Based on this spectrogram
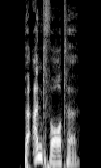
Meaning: inflection of beantworten: 1. first-person singular present 2. first/third-person singular subjunctive I 3. singular imperative
- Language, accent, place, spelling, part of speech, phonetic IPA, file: German, Germany, Berlin, beantworte, verb, [bəˈʔantvɔʁtə], De-beantworte.ogg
